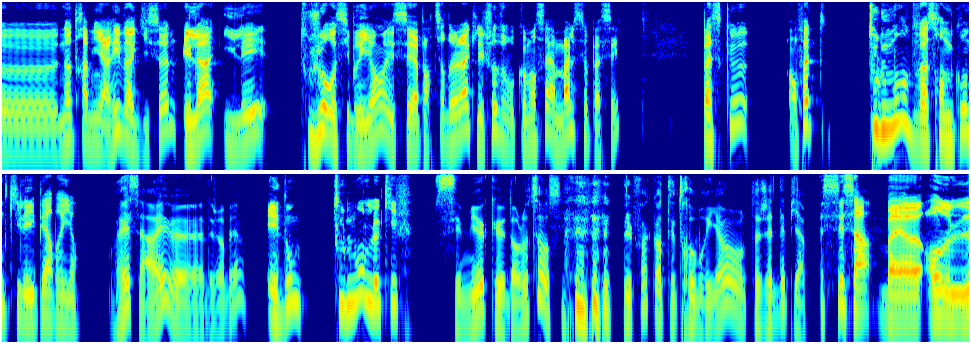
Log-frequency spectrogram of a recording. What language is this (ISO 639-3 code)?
fra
